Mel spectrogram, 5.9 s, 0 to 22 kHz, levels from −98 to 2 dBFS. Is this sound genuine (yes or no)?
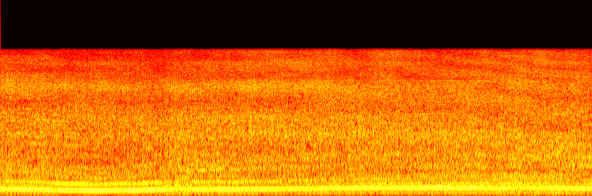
yes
